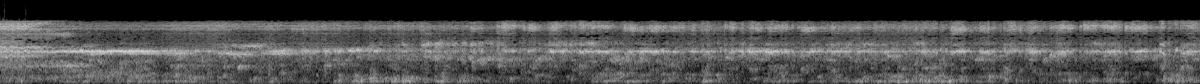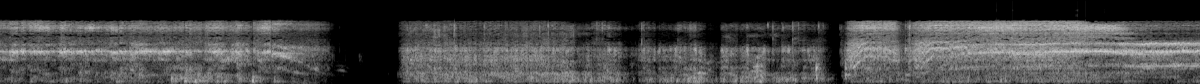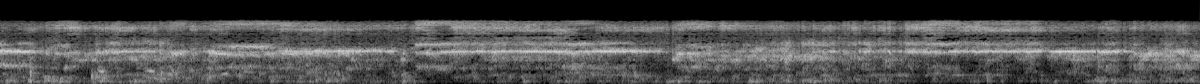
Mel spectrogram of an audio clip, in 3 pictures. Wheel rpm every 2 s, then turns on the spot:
220, 230, 230, 230, 240, 240, 230, 50, 20, 30, 140, 220, 220, 230, 230, 230, 230, 230.
16-20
